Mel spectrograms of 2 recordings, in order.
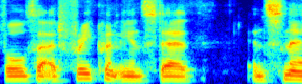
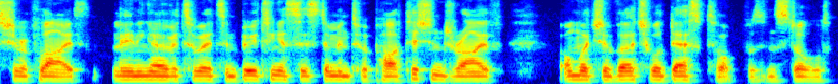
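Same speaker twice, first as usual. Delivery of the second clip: usual speaking voice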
